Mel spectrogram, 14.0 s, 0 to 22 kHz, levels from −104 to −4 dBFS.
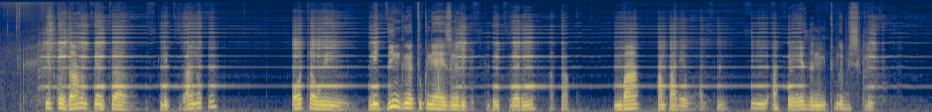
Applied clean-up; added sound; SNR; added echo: neural mask model RNNoise.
